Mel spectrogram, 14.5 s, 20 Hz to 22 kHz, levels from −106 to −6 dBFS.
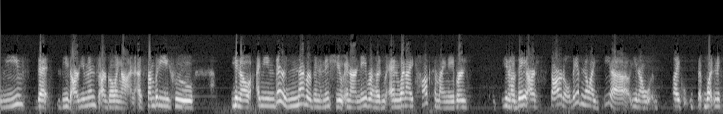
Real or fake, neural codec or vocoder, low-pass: real; none; 7.2 kHz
